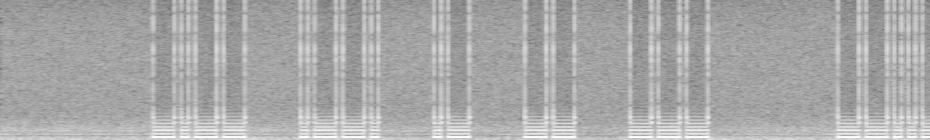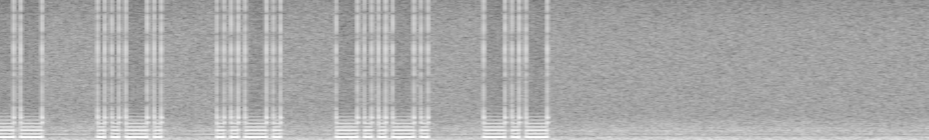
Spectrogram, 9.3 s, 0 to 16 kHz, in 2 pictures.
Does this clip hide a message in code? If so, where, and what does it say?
Yes: Morse code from 0.7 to 7.4 s, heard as a keyed tone, machine-sent, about 34 wpm, spaced as for 21 wpm, 390 Hz, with the noise inside a car. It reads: YPAMO ,FF/K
